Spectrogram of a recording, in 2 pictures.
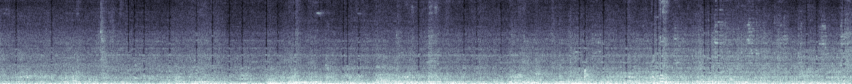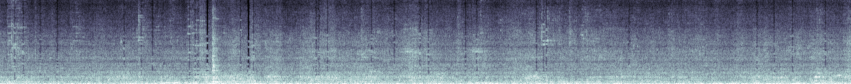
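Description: Wagons of a long container freight train rolling past: a steady rumble of steel wheels on the rails, with occasional sharp clicks, one louder about sixteen seconds in.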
